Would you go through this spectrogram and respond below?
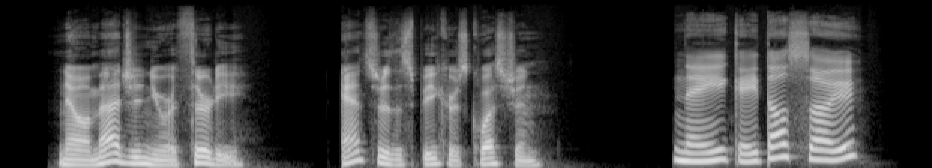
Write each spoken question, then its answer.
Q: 你幾多歲?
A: 我30歲.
